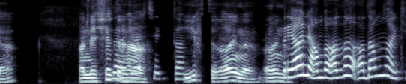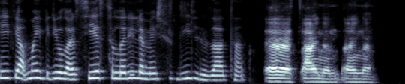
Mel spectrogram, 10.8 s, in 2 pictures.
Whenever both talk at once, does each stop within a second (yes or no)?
no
